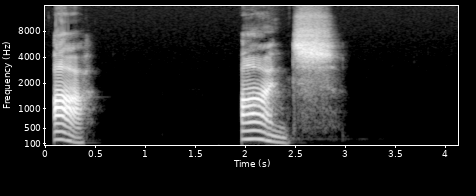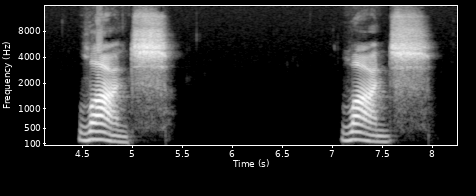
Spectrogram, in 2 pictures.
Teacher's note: The spelling here is L-A-U, but in English, we don't say ow with A-U. This word has a vowel sound, ah.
